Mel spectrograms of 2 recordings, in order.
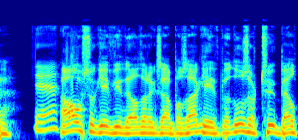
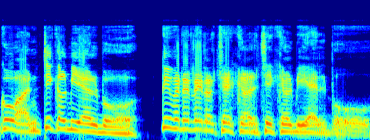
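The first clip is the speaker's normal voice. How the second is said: put-on pirate voice, higher pitch; 4 semitones higher than usual. Repeating the Tickle Me Elbow catchphrase, slipping into a pirate voice. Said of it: "I don't know why I turned into a pirate".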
